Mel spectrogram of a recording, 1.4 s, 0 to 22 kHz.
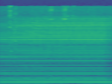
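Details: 1950s Telefunken Concertino 7 FM/AM/shortwave/longwave radio on AM around 340 kHz, never electronically restored: a loud, steady low mains hum with a buzzy edge; unclear whether it is picked up or coming from the filter capacitors, faint hum remains at zero volume.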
